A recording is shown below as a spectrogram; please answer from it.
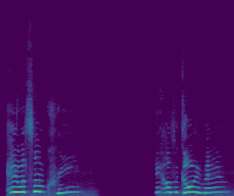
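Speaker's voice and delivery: mock high, friendly greeting well above her own pitch; imitating Nano Dan in person. To the streamer meeting her in person, mock high casual greeting. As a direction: play him as a high, chirpy guy saying hello. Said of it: "he's like".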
